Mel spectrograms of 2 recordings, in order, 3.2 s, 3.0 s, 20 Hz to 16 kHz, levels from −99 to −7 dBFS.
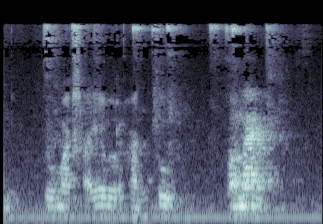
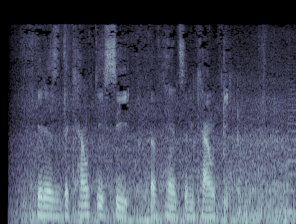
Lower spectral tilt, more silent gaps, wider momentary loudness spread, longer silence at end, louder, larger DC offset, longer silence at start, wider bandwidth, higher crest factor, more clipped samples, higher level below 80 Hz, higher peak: second, -3 dB/octave vs -5.5 dB/octave; neither; first, 16 LU vs 7 LU; about the same, 0 s vs 0 s; first, -24 LUFS vs -32 LUFS; neither; about the same, 0.05 s vs 0.1 s; about the same, 12 kHz vs 11.5 kHz; about the same, 22 dB vs 18 dB; neither; second, -52 dBFS vs -42 dBFS; first, -4 dBFS vs -14 dBFS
